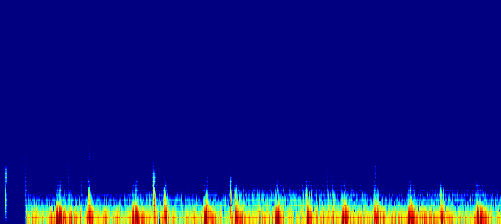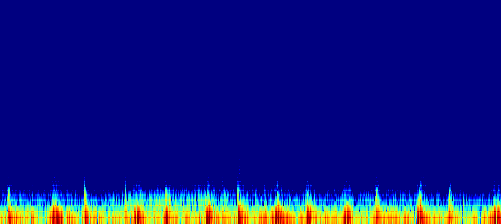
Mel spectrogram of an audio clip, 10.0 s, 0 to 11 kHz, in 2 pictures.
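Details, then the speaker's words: Normal heart sounds heard through a stethoscope: steady low thumps at about 87 a minute with a faint muffled low hum. Played as the stethoscope reference before an unprocessed earbud-microphone recording. "hopefully you get the idea it sounds like a heartbeat hopefully many of you are familiar with that sound already"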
